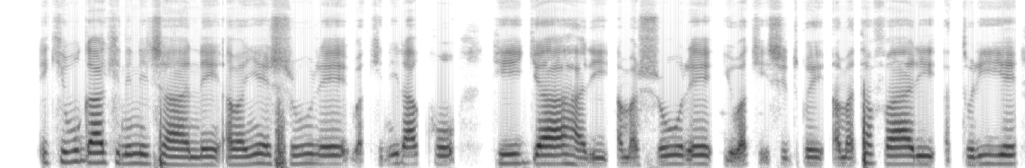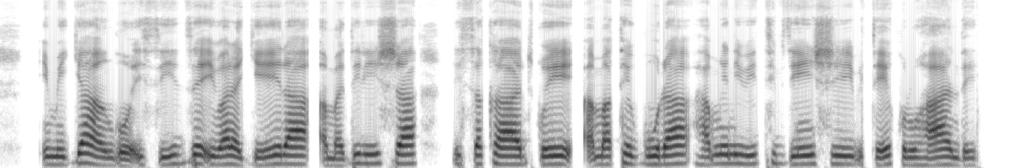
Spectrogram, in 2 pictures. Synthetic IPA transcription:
ḭkʰiβuɡakininit͡ʃaːne̞ʔa̰βaɲe̞ʃuːɾe̞βa̰kʰiniɾakʰo̞ | hiɟaɦaɾiama̰ʃuːɾe̞jṵːβa̰kʰḭʃid͡ʒɡwe̞ʔa̰matafaːɾiatuɾije̞ | imiɾɟaːŋɡo̞ʔḭsize̞iβaɾaɟe̞ːɾa̰ːmadiɾiʃa | isakad͡ʒɡwe̞a̰mate̞ɡuɾahamŋe̞niβitʰivjiːnʃiβite̞ːjekuɾuɦaːnde̞

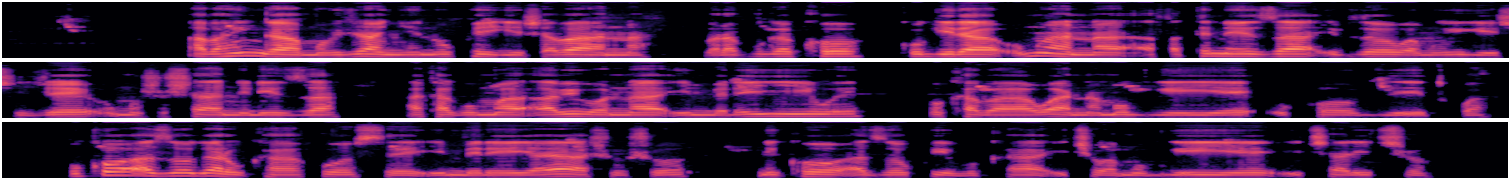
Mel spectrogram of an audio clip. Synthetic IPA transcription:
a̰βahiːŋɡamuβiʒaːɲenukwiːɡiʃaβaːna | βaɾavuɡakʰo̞kuɡiɾaṵmŋaːnaa̰fate̞ne̞ːzaivjo̞wamŋiːɡiʃid͡ʒe̞ṵmuʃuʃaniɾizaː | kaɡumaʔaβiβo̞naʔimbe̞ɾe̞jiːwe̞ | ukʰaβawaːnamubɡiːje̞ukʰo̞vjiːtkwa | kuko̞azo̞ːɡaɾukʰakwo̞ːse̞imbe̞ɾe̞jajaʃuʃo | nikʰo̞azo̞ːkwiːβukʰaḭt͡ʃo̞wamub̚ɡiːje̞it͡ʃaɾit͡ʃo

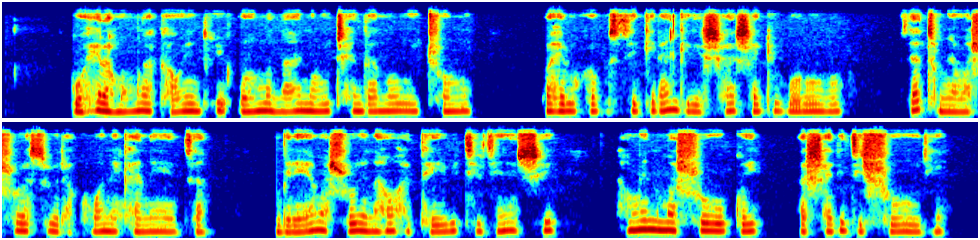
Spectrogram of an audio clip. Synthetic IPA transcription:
ɡ̥uhe̞ɾamumŋaːkʰawiːndɡwiujumunaːniwit͡ʃe̞ːndanuβwit͡ʃumŋe | βahe̞ɾukʰaɡusiɡiɾaŋɡiɾiʃaʃaɾɟuβuɾuɾu | vjaːtʰumɲamaʃuːɾeasuβiɾakuβo̞ne̞kʰane̞ːz̥a | imbe̞ɾe̞jamaʃuːɾenaɦo̞hatʰejiβitʰivjiːnʃi | hamŋe̞namaʃuːɾɡwe̞ | aʃaɾiziʃuːɾi

